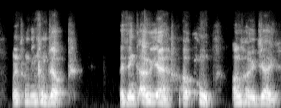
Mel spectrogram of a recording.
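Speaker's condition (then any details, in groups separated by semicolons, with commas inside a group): Cerebral palsy; from birth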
